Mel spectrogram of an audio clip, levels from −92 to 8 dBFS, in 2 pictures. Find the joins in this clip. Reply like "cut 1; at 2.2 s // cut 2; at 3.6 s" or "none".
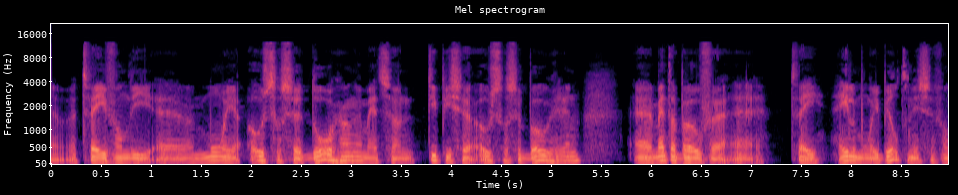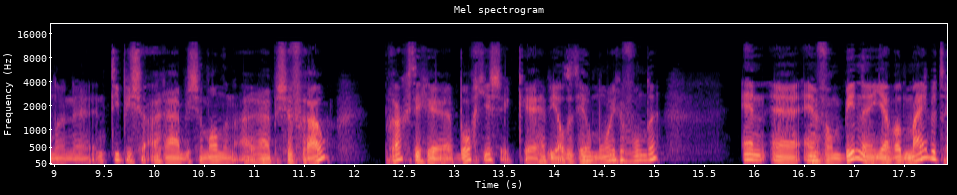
none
